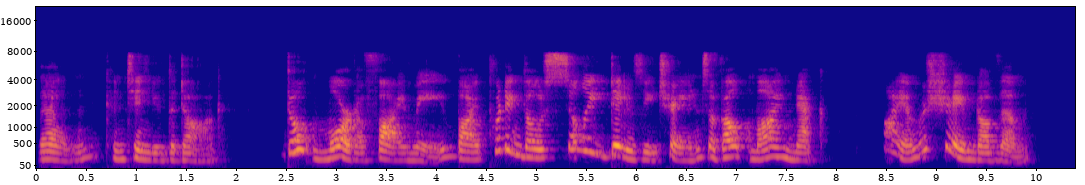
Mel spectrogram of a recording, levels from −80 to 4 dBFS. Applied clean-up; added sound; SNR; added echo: neural mask model DeepFilterNet 3.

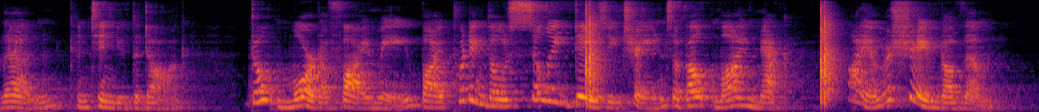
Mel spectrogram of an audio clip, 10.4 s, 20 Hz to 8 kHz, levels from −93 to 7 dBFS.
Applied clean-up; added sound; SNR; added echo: none; Clapping; 1 dB; reverberation time 0.8 s.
